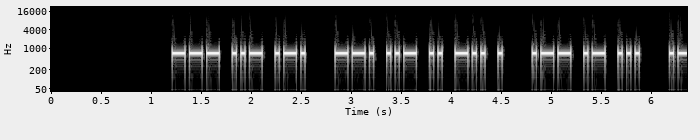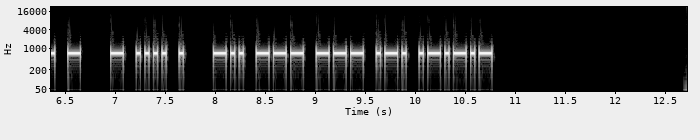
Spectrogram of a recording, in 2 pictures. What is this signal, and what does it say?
Morse code, heard as a keyed tone, about 28 wpm, 700 Hz. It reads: OUR GUIDE WAS AT THE DOOR.
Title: Sentences from Top 1000 Words - Review Part 3 - 28wpm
